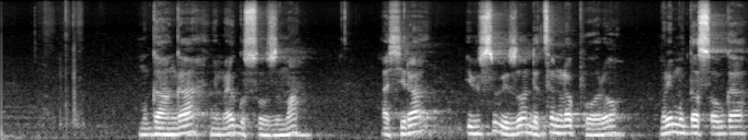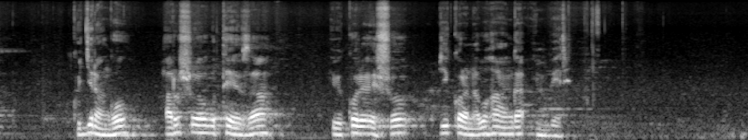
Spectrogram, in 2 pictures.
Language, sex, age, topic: Kinyarwanda, male, 18-24, health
